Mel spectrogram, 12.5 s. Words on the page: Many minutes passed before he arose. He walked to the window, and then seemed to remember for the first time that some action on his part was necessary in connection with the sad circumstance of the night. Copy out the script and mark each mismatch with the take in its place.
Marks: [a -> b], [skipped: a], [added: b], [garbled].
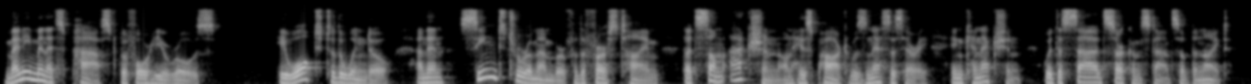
Many minutes passed before he arose. He walked to the window, and then seemed to remember for the first time that some action on his part was necessary in connection with the sad circumstance of the night.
